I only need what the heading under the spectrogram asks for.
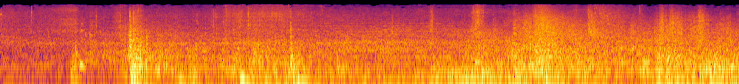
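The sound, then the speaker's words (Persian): Thunderstorm: broad, roaring wind noise with heavy rumbling gusts that swell and thicken toward the end, with no voices. “توفانه ساده است، فقط ابعادش بزرگه.”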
